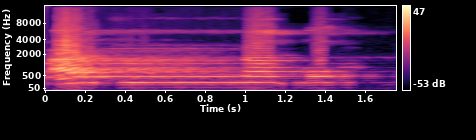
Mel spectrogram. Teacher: ada huruf nun yang bertasydid maka harus didengungkan selama dua harakat. Ya, dihukuminya adalah gunah.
